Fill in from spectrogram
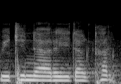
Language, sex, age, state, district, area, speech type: Bodo, female, 60+, Assam, Chirang, rural, spontaneous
